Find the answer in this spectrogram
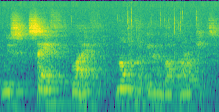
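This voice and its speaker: A man speaks with a Ukrainian accent. The room echoes audibly, and background noise is noticeable. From Ukraine. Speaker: speaker on foreign policy. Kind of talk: conference speech. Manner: halting, repeats words.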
